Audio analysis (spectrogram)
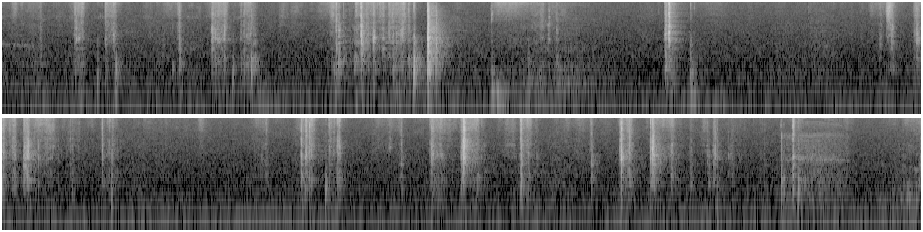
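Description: A Yogic Path oracle card deck is shuffled by hand in a quiet room, giving soft close riffles and flicks in uneven bursts with brief pauses between them.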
